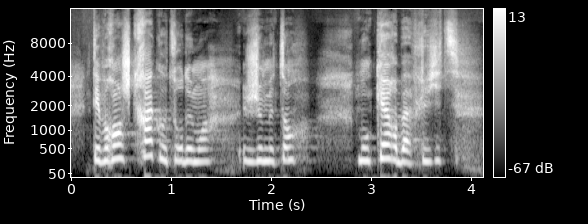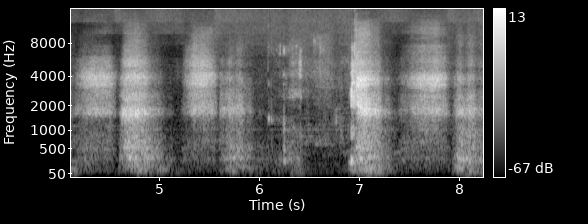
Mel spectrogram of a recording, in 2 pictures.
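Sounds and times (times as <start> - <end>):
speech: 0.2 - 5.0
heavy ragged panting breath: 3.8 - 8.2.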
